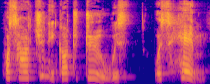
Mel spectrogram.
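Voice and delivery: high, pleading mother's voice; frightened mother demanding answers; anxious mother. Acted. Worried mother asks.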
